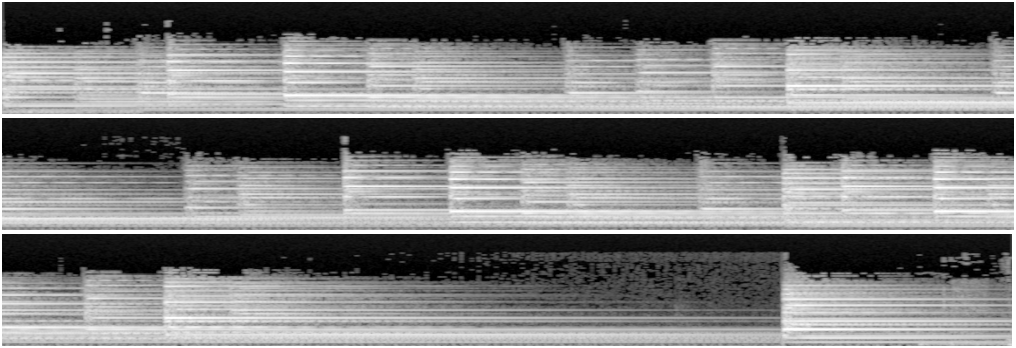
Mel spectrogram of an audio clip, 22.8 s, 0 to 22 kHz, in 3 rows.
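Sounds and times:
church bells chiming a quarter-hour melody: 0.0s - 22.7s
single louder bell strike: 22.1s - 22.7s.

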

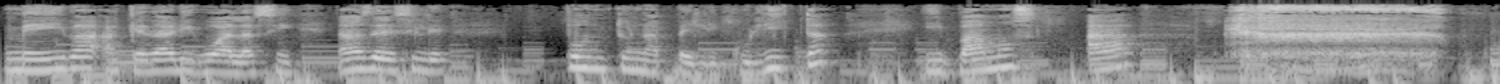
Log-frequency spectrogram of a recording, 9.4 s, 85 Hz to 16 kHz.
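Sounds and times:
speech: 0.0s - 8.2s
person snoring: 7.6s - 9.2s
throaty voiced grunting snorts: 7.7s - 9.1s.

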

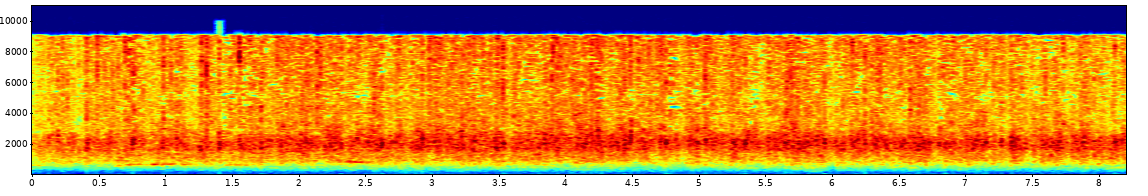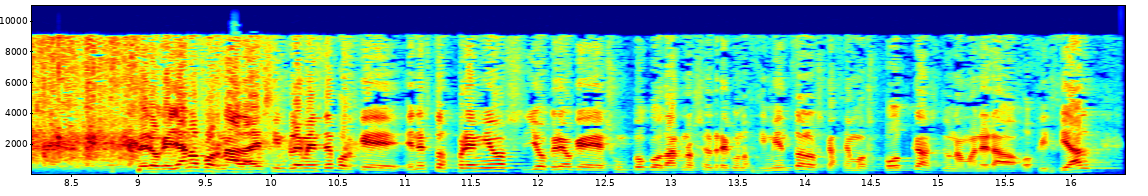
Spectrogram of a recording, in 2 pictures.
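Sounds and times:
loud applause from a large audience: 0.0s - 10.0s
speech: 9.0s - 16.3s.

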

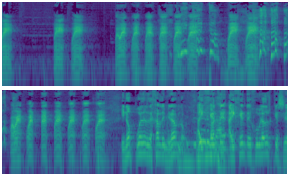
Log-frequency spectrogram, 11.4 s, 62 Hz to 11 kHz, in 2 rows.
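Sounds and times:
speech: 0.0s - 0.3s, 1.0s - 11.4s
person imitating a duck quacking: 0.0s - 0.4s, 1.0s - 5.2s, 5.9s - 7.8s
laughter: 3.3s - 6.2s, 8.9s - 10.4s.

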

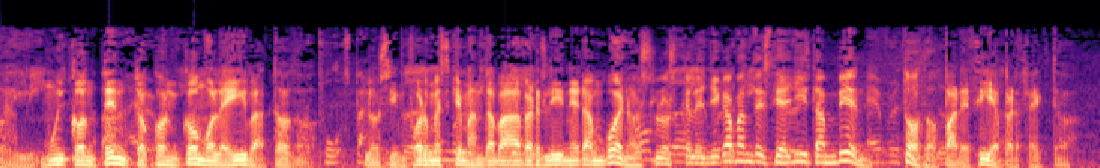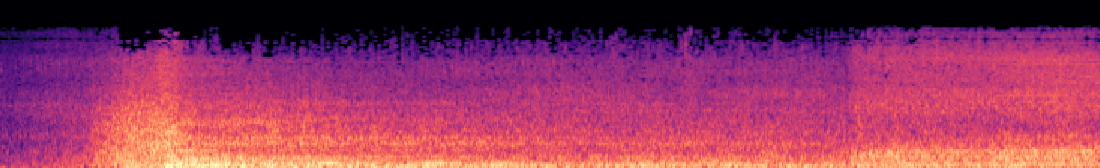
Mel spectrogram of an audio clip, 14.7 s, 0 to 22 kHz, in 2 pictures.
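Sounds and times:
speech: 0.3s - 7.4s
car engine rumbling as the car slows for a turn: 7.2s - 14.6s.

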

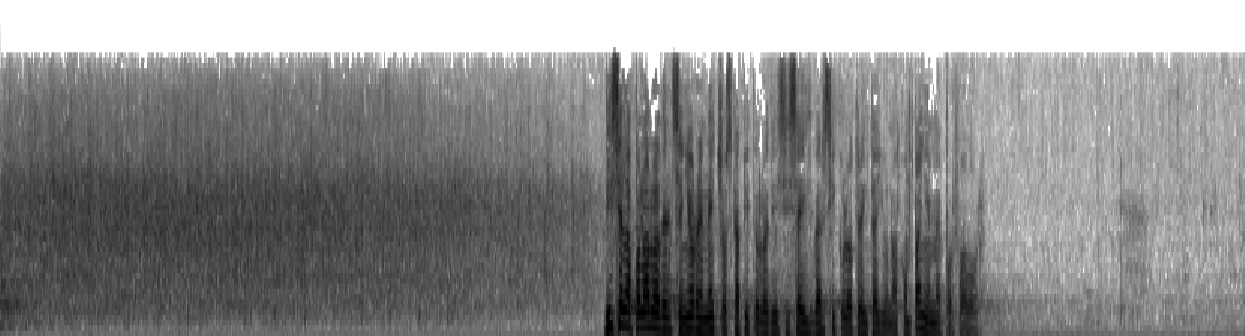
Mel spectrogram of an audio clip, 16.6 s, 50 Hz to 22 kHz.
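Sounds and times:
audience applauding in a large room: 0.0s - 8.7s
speech: 8.1s - 13.2s.

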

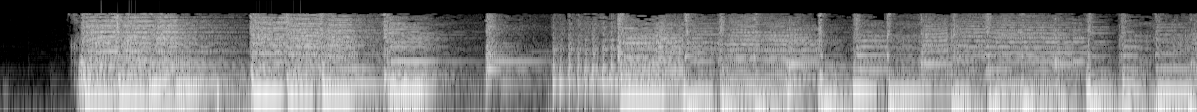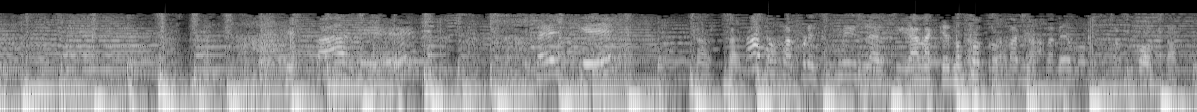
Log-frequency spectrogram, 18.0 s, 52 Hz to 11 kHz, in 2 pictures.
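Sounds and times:
recorded song with bass line, beat and melodic instruments: 0.5s - 17.9s.

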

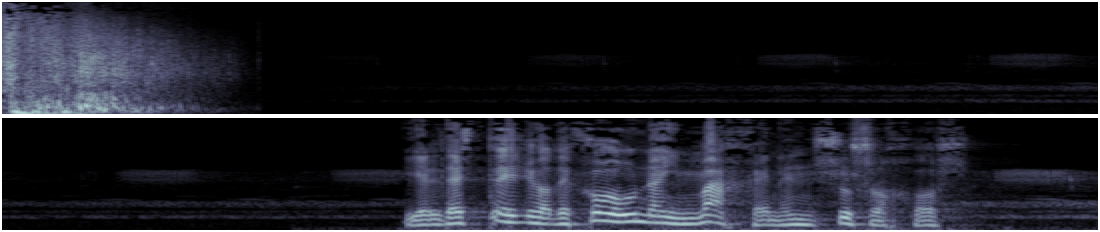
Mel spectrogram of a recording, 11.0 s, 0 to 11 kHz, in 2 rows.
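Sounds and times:
rifle shot with rumbling echo: 0.0s - 1.1s
speech: 7.5s - 10.4s.

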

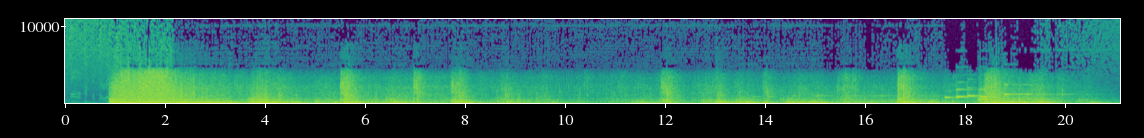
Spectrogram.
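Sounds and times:
sharp cracks and jolts of earthquake: 0.9s - 17.4s
deep continuous rumbling roar of earthquake in north-western Japan: 0.9s - 21.1s.

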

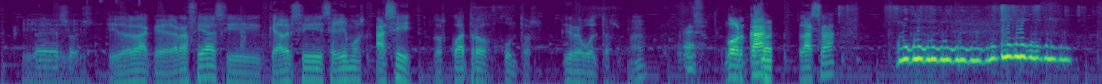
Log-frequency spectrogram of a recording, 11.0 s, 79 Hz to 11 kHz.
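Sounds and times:
speech: 0.4s - 10.9s
person vocally imitating a turkey gobble: 9.0s - 10.7s.

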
